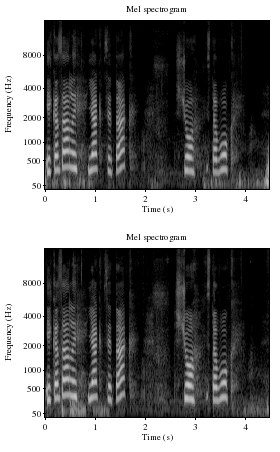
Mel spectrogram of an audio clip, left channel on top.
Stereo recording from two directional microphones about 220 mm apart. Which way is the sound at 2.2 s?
20° right (ahead or behind).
